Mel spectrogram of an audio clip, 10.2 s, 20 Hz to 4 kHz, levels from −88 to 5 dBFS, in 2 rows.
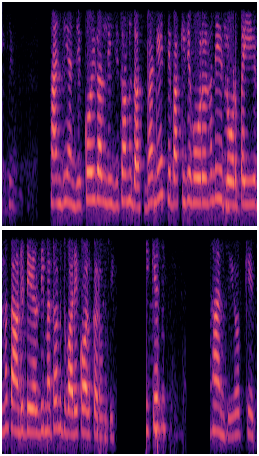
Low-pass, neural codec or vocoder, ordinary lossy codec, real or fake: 3.6 kHz; none; none; real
